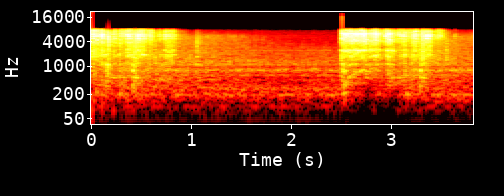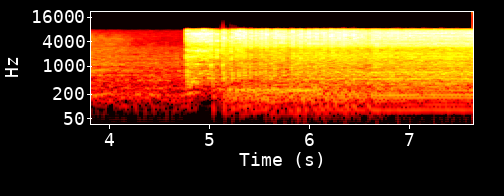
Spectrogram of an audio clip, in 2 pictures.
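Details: Small mower engine with a Tecumseh carburetor, just replaced with a new one after the old carb went bad; gas line reconnected. A few pulls sputter, then it catches at about five seconds and settles into a steady, even run; healthy start after the repair.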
